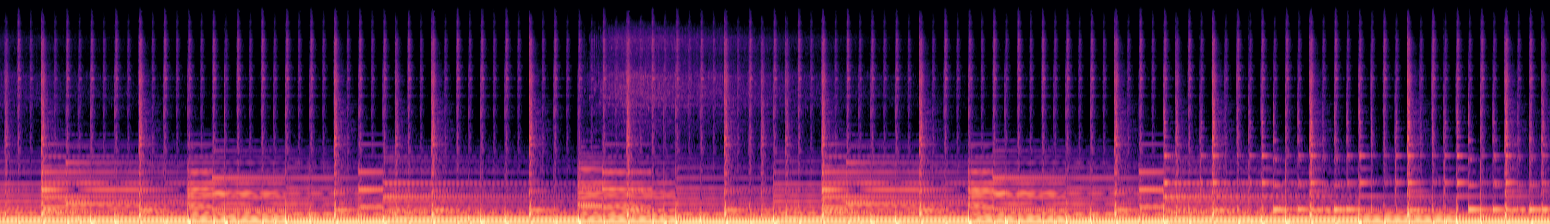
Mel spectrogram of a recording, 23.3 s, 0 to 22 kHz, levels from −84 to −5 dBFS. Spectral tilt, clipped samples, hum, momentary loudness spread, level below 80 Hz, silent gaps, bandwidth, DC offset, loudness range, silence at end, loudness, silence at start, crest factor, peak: -7.5 dB/octave; under 0.1%; none; 1 LU; -14 dBFS; none; 11.5 kHz; 0.3%; 0 LU; 0 s; -17 LUFS; 0 s; 10 dB; -2 dBFS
